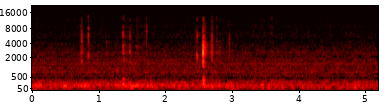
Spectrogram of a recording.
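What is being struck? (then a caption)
Bar of soap cut with a metal knife blade. A palm-sized, solid pink oval soap bar embossed "Love Nature" is held in a hand with long white nails while a metal utility knife blade shaves thin slices off its surface. Quiet, crisp scraping clicks stand out over a low background rumble, with one sharper, brighter click partway through.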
